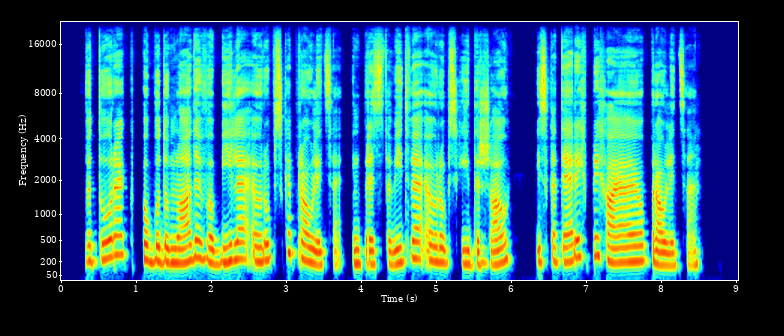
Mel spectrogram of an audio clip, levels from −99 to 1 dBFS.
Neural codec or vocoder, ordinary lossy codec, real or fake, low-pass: none; none; real; none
